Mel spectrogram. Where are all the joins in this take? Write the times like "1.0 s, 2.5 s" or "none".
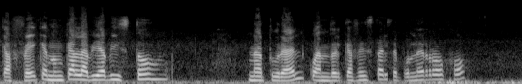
3.9 s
